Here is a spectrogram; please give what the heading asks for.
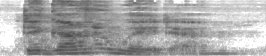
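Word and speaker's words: Deganawida: Deganaweda, pronounced De, G-O-N, Gon, Weda, W-E-D-A, the is for the A, is also the pale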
